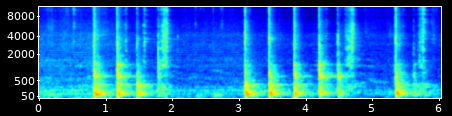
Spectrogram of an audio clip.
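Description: Heavy knocks of a fish and blade striking a thick cutting block while the fish is scaled: four quick thumps about a second in, five more a moment later, then one more near the end.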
